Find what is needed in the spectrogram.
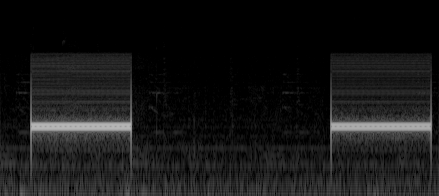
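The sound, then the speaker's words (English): A telephone dial tone, odd and unlike a real one, sounds as two steady, even buzzing tones of about two seconds each. A quiet gap with faint background noise separates them. “Which dialing tune is this one now? I don't know. Doesn't sound like a real one.”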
